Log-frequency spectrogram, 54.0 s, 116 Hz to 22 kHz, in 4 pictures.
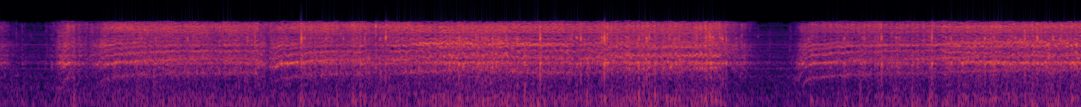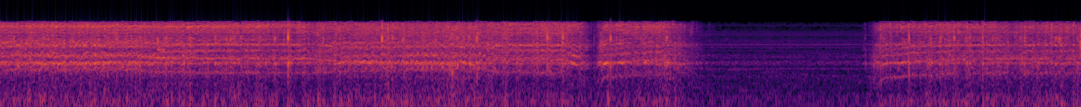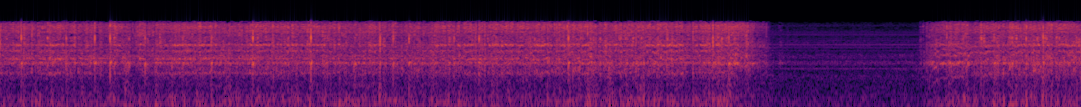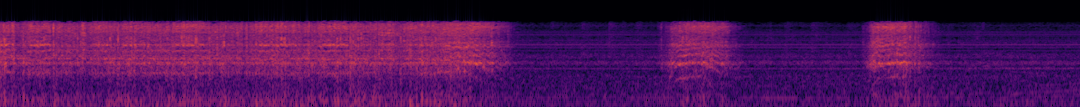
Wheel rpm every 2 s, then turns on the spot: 70, 150, 160, 160, 100, 130, 160, 160, 160, 160, 100, 0, 110, 160, 160, 160, 160, 160, 20, 100, 160, 160, 160, 20, 20, 20, 10.
8-10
